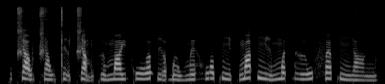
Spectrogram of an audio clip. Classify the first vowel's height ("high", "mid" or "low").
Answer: low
